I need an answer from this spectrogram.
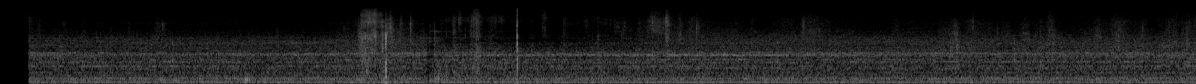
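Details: Steady fan-like indoor hum runs throughout, broken by a few soft knocks and taps.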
